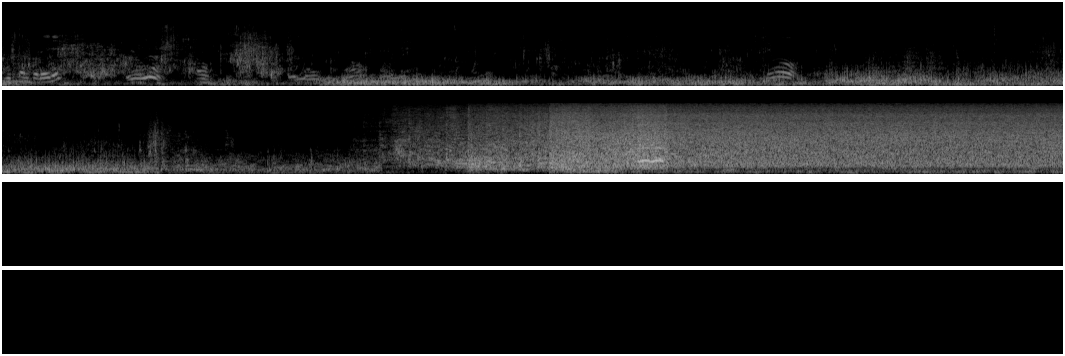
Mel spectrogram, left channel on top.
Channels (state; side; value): silent; right; digital silence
